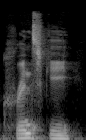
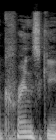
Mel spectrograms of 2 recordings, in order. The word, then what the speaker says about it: Krasinski: Dave Ausher and John Krasinski uh wrote John Krasinski, not Krasinski. No, Krasinski. That poor guy. So, he's just a syllable away.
